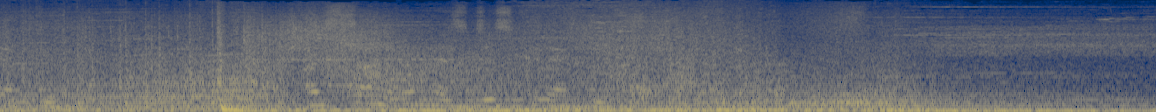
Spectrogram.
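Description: A game's crystal structure explodes with a loud magical burst and rumble.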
